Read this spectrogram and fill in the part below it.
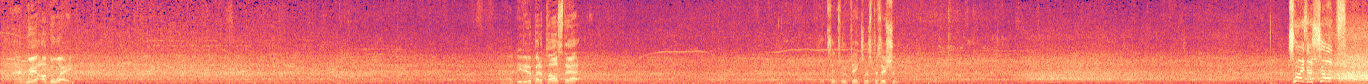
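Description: A large crowd cheers and murmurs steadily throughout.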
